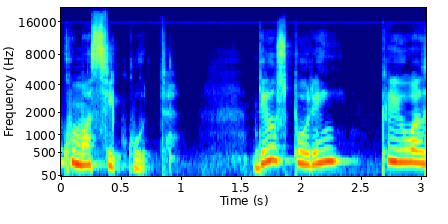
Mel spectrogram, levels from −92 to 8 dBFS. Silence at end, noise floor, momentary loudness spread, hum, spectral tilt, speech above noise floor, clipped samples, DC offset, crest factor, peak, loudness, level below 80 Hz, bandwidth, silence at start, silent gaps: 0 s; -59 dBFS; 11 LU; none; -5.5 dB/octave; 40 dB; under 0.1%; under 0.1%; 14 dB; -6 dBFS; -20 LUFS; -68 dBFS; 17 kHz; 0 s; none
